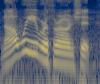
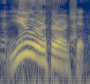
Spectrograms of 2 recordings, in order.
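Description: First: "we" punched high and loud; stress on we. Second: "You" punched high and loud; stress on you. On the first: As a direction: hit "we" to deny the blame. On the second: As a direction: hit "You" to put the blame back. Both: Retold or imitated. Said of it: "And I'm like".

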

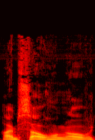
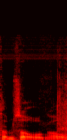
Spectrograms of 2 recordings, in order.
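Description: First: Groggy, hungover voice. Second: Low, groaning, hungover voice. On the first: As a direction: speak like a rough hangover. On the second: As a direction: moan it out, worn out. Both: Real, not acted.

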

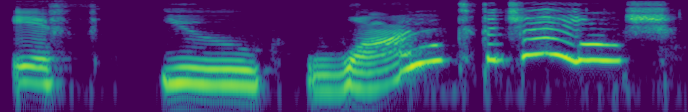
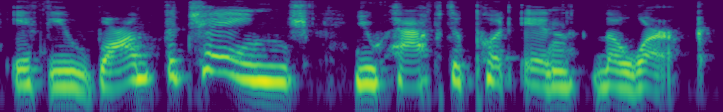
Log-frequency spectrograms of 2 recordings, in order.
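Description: First: Drawn out very slowly; slow emphasis. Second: Slow, deliberate repeat; nice and slow. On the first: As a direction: stretch every word out. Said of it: "So I'll say it again". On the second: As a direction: spell it out slowly for them. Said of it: "I'm gonna say it nice and slow". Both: Shown as a demonstration.

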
